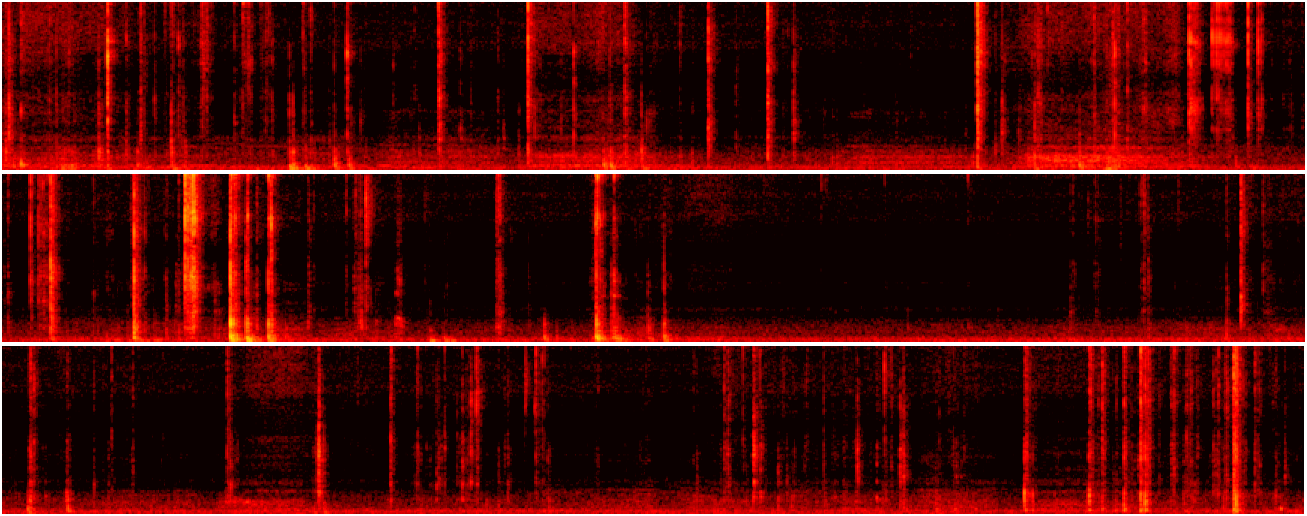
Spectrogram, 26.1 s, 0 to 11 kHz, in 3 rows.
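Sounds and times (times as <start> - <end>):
plastic and metal parts clicking: 6.5 - 11.4, 22.1 - 26.0.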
